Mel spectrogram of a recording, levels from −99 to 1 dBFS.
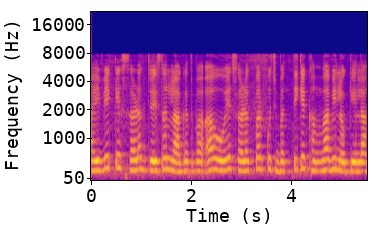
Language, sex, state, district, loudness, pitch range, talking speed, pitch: Bhojpuri, female, Bihar, Gopalganj, -17 LUFS, 225-260 Hz, 185 wpm, 235 Hz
